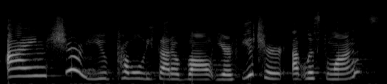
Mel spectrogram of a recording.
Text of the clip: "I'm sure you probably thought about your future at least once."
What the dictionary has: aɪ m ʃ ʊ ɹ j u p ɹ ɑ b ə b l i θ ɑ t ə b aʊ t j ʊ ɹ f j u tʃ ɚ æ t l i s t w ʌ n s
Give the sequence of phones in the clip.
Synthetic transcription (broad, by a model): aɪ m ʃ ʊ ɹ j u p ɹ ɑ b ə b l i θ ɑ t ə b aʊ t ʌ ɹ f j u tʃ ɚ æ t l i s t w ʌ n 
